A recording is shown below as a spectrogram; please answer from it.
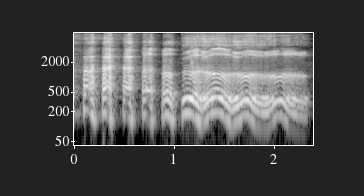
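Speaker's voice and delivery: villain laugh. Pretend. Laugh after the mock Russian line.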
